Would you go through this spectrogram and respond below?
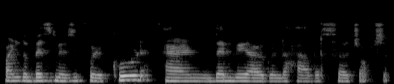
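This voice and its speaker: Muffled, monotone man presenting a coding tutorial. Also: on the high side. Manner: halting, step-by-step narration with check-in tags. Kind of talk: casual screencast tutorial, thinking aloud. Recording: dull, muffled lo-fi audio.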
